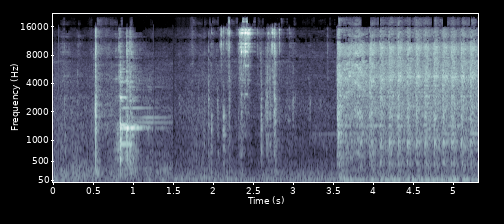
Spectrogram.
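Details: GMC Savana no-start: keys rattle, then steady even cranking carries on without the engine ever catching or picking up speed; cranks but won't start.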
